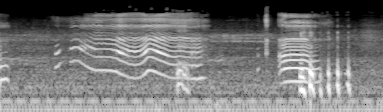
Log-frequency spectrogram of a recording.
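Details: Baby with hiccups, crying with rising and falling pitch, then a few short, catching sobs; faint background music.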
